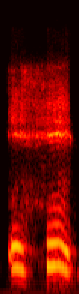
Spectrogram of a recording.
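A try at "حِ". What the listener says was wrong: Ihi. Nah, lebih tebal, tebal. H-nya tebal. Ihi.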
